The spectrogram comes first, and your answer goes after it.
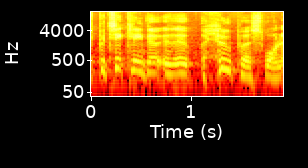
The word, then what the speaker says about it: Whooper: It's particularly the Hooper swan. It's written Whooper, but I pronounce it Hooper swan, yeah.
